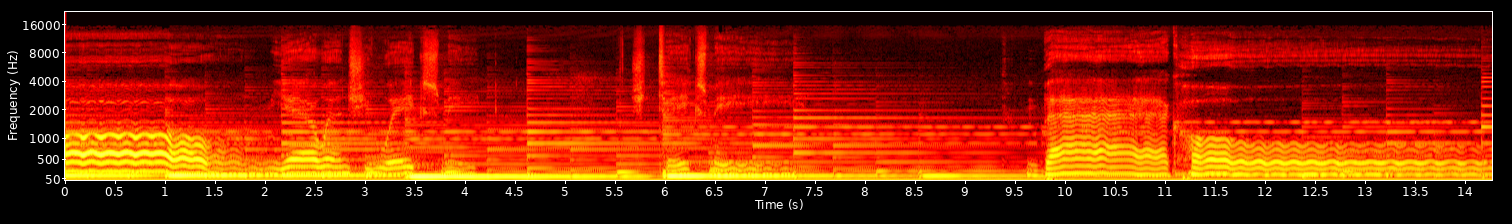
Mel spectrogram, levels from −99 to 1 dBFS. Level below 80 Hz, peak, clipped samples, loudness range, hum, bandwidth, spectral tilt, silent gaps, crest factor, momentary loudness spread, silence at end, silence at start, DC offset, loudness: -48 dBFS; -6 dBFS; under 0.1%; 8 LU; none; 13.5 kHz; -8 dB/octave; none; 16 dB; 14 LU; 0 s; 0 s; 2%; -22 LUFS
